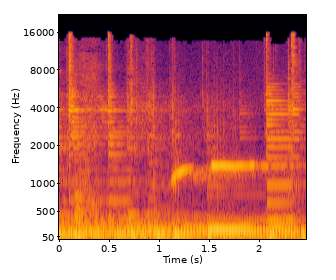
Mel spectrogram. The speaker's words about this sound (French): Ah, il siffle bien.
